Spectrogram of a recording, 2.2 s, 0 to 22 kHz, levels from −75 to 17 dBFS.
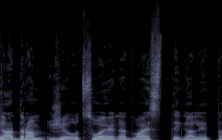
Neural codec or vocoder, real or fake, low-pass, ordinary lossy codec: vocoder, 44.1 kHz, 128 mel bands every 512 samples, BigVGAN v2; fake; none; none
